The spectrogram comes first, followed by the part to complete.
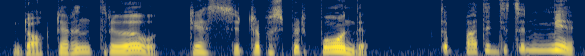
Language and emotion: Kashmiri, disgusted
